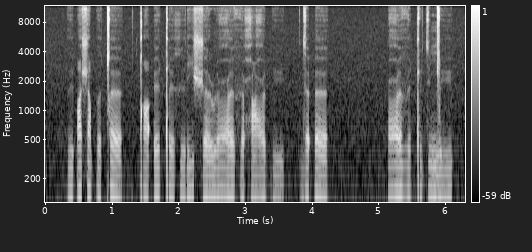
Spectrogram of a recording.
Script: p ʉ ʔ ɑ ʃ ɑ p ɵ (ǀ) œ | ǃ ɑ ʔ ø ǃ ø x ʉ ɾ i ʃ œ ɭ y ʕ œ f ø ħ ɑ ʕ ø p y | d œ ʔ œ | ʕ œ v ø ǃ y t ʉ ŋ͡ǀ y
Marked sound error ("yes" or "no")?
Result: no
